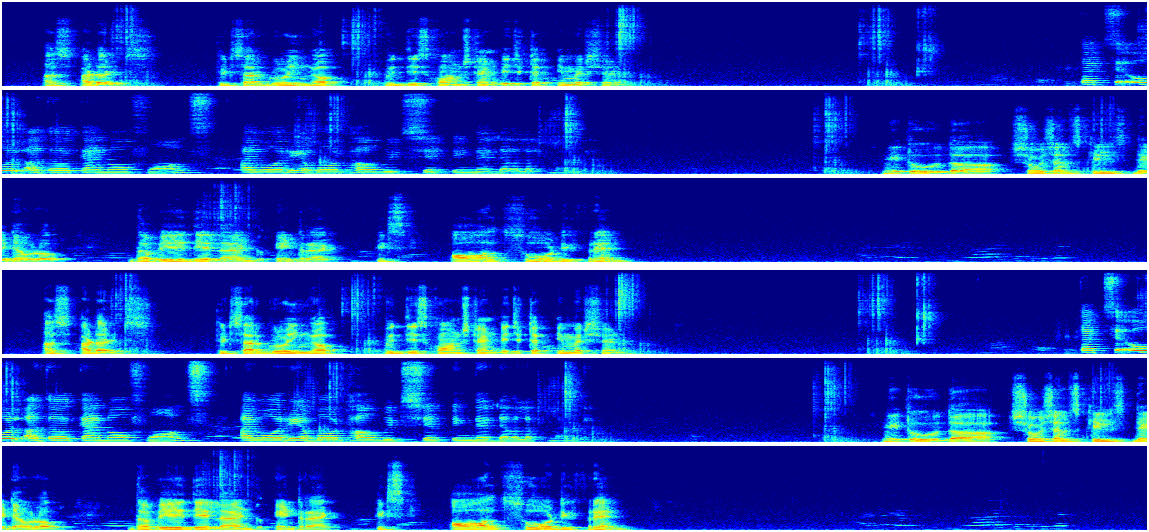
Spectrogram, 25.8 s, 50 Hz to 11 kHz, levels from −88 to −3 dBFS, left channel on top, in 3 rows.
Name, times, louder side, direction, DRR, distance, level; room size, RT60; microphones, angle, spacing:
voice 1, 0.3-1.1 1.6-2.5 2.9-4.7 15.2-17.6 18.1-19.6 20.0-20.2 20.5-21.8, right 3 dB, 90° right, 9 dB, 1.4 m, -28 dB
sound 1, 0.8-1.3 2.4-3.3 4.4-5.1 6.4-7.1 8.4-9.1 10.7-11.5 12.6-13.4 14.7-15.2 16.5-17.3 18.6-19.1, right 1 dB, 25° right, 2.6 m, -50 dB
voice 2, 7.8-12.9 18.0-18.2 20.1-20.3 23.8-24.0 24.4-24.7 25.0-25.2, right 5 dB, 70° right, 7 dB, 0.7 m, -34 dB
9.0 x 8.7 x 3.2 m, 0.29 s
head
